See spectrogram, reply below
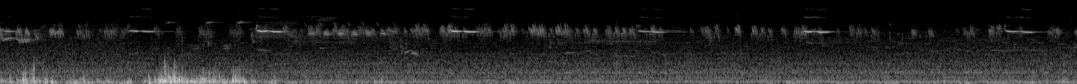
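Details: Tree swallows in spring give short, bright chirps repeated roughly every second or two over a steady background hum, with a brief low rumbling thump near the start.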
